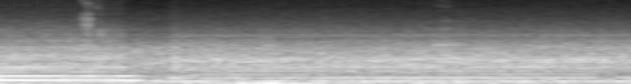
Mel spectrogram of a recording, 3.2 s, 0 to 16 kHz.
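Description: The engine note of a 2008 Fiat 500 lapping the Nürburgring in Gran Turismo 7, a steady mid-revving drone with a brief pitch shift early on, no voices.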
